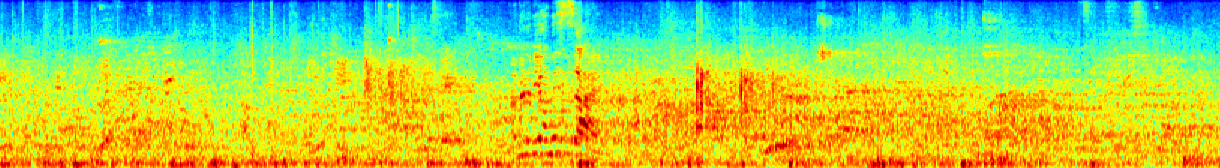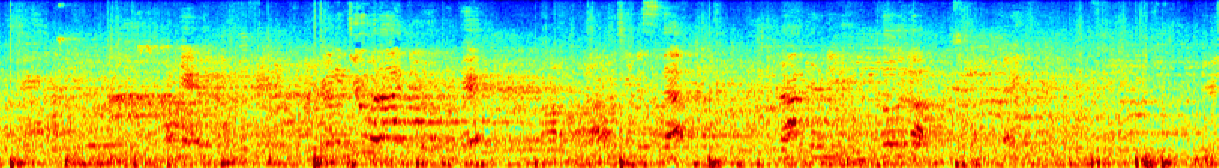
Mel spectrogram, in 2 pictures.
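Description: Voices talking in a large gym hall over many short, repeated thuds on the wooden floor.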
